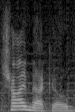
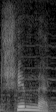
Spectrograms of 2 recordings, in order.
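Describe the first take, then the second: First: The middle sounds like the word 'echo'. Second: The 'ch' sound is repeated in the middle. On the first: The speaker calls it right. "I would go with Chimecho" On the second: The speaker calls it wrong. "It's wrong, but I can understand it"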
